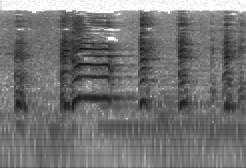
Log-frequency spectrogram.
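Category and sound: bird, rooster crowing and clucking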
